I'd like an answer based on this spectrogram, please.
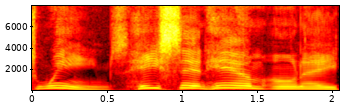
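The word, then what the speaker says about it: Wemyss: But it's pronounced Weems.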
